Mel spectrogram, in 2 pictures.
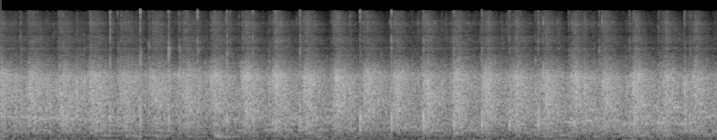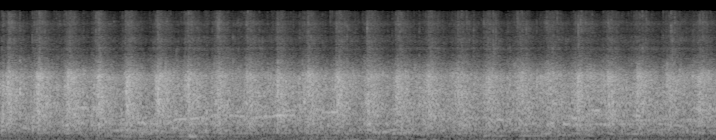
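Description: An audience claps in steady rhythm in a large hall.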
